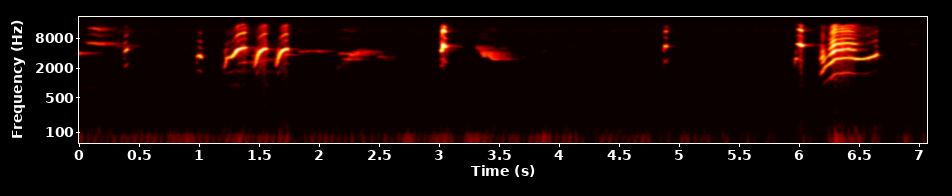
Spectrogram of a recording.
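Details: Captive straw-headed bulbul (cucak rawis), in its second week after coming from a communal aviary, already singing vigorously: a quick burst of three loud hooked whistled notes, scattered sharp chirps, then a rich slurred phrase swooping down and up.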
